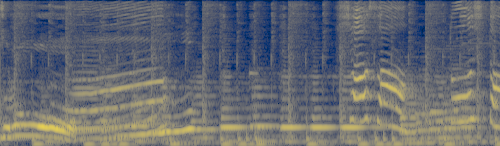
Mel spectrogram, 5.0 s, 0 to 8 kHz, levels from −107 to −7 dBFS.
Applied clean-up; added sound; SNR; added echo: none; Drum kit; 15 dB; reverberation time 0.4 s.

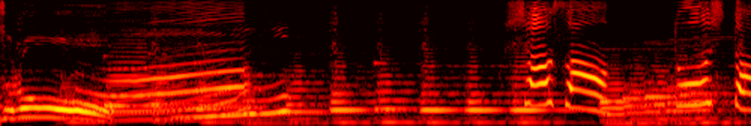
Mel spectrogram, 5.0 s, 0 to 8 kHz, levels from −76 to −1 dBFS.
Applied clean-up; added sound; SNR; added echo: none; none; none; none.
